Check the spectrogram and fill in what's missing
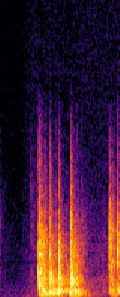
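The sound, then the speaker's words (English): Knocking on a door: a quick run of four solid raps, a short pause, then two more, loud with no one talking. “We're waiting for the knock.”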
